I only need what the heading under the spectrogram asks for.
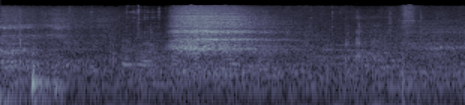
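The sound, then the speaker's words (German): A person leaning out of an open window takes a deep breath in, a single airy, hissing inhalation that swells and fades over about half a second, faint against a quiet background. “Lehn dich aus dem Fenster. Ja. Tief einatmen. Die Brust muss sich weiten.”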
